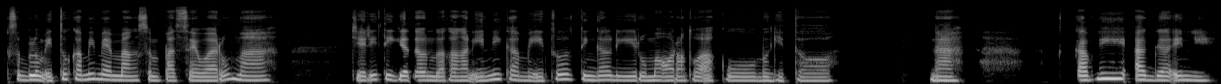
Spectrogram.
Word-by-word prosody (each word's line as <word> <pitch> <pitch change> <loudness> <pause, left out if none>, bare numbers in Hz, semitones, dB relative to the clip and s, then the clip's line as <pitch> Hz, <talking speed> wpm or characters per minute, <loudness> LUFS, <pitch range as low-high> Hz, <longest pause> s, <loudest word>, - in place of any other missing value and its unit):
sebelum 210 -1 +4
itu, 245 - -3
kami 225 +2 +2
memang 200 -3 +2
sempat 180 -2 -2
sewa 180 -1 +1
rumah. 205 -3 0 0.8
Jadi 190 +2 0
3 205 -3 +2
tahun 195 -1 +1
belakangan 185 0 -1
ini 190 +6 0
kami 195 -4 -1
itu 175 - -11 0.2
tinggal 200 0 0
di 190 - -1 0.2
rumah 185 -1 0
orang 180 0 -1
tua 185 -4 -1
aku 180 0 -4
begitu. 175 +1 -4 1.4
Nah 185 -1 +2 1.2
kami 260 +6 +6
agak 200 -2 +2
ini, 190 -3 -1
195 Hz, 125 wpm, -25 LUFS, 180-205 Hz, 1.4 s, kami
